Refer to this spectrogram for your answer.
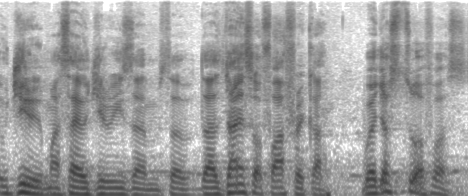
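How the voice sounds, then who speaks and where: In a Nigerian accent, a man speaks at a medium pitch with ordinary pitch variation. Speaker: football content creator, panelist. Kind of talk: panel discussion.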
